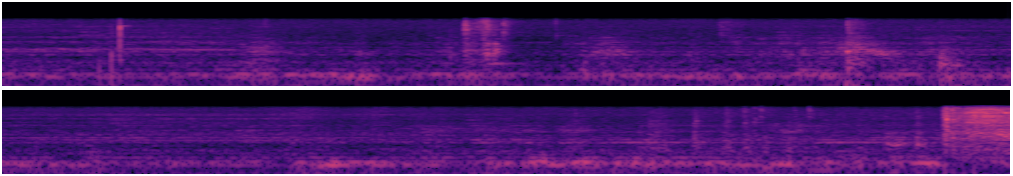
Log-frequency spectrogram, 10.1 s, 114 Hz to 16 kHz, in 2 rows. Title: 2.5rs Engine rattle sound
